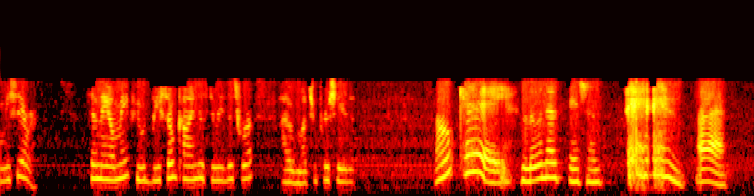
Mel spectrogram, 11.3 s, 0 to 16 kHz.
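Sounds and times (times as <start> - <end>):
speech: 0.1 - 0.6, 1.4 - 5.4, 6.5 - 11.0
person clearing throat before reading aloud: 9.4 - 10.3.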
